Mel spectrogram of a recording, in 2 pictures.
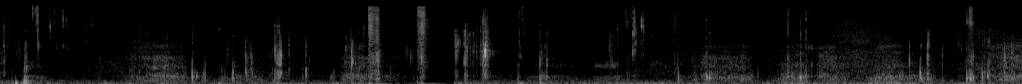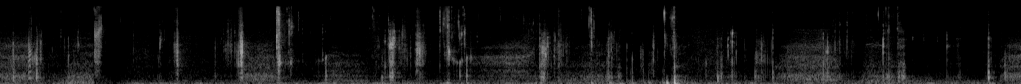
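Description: A woman sucks and licks a lollipop close to a microphone, with wet smacking mouth sounds.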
